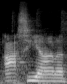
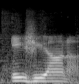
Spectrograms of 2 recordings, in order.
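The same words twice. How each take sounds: First: The name is pronounced the Korean way. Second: The name is pronounced the American English way. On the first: This is how the airline's own crew say it. "I feel really uncomfortable pronouncing it Asiana" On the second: This is the familiar American habit. "the American in me, who only knows American English, wants to pronounce it"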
